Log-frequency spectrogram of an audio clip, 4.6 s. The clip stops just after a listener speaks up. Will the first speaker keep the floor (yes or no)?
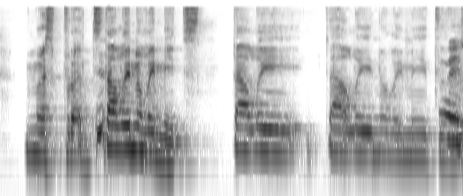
no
